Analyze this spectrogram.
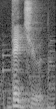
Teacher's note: Quando você disser why did you, eu quero que você palatalize.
